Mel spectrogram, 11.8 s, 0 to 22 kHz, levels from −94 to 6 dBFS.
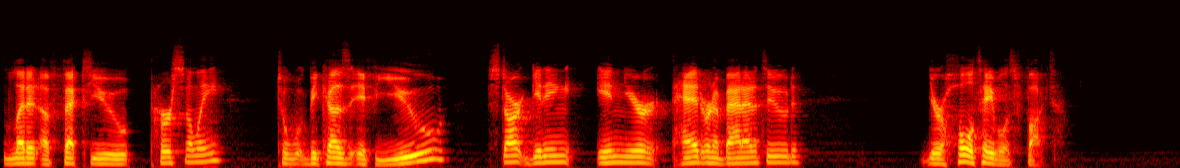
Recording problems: muffled; very; fading above 3.5 kHz

